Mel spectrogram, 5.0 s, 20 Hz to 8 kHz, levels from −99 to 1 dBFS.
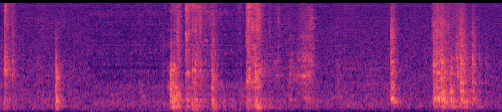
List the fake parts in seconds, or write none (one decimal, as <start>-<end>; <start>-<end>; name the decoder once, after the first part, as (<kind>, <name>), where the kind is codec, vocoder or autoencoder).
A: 0.9-2.6 (vocoder, HiFi-GAN)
